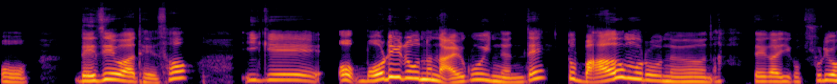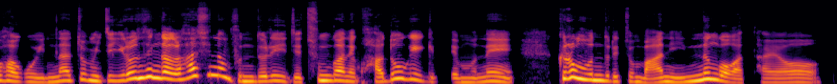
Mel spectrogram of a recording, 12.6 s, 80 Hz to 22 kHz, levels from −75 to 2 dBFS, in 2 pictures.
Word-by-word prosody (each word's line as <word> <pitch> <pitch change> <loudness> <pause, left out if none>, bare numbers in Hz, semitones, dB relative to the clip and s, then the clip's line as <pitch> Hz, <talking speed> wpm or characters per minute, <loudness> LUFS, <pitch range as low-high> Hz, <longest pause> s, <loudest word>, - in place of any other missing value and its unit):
어 165 -4 -4 0.4
내재화돼서 205 - +2 0.4
이게 230 -2 -3
어 230 0 +2
머리로는 260 - +3
알고 185 +11 0
있는데 190 - -2
또 285 - -2
마음으로는 185 - +2
'아 - - -12 0.3
내가 185 -1 -1
이거 175 0 -6
불효하고 210 -6 -1
있나?' 175 +7 -2
좀 225 0 -2
이제 200 +1 -6
이런 270 +9 +3
생각을 295 -7 +5
하시는 395 +1 +1
분들이 190 -3 -2
이제 165 -4 -6
중간에 215 +1 0
과도기기 235 - -2
때문에 155 +2 -3 0.3
그런 295 +1 +5
분들이 220 -7 +2
좀 180 -2 -8
많이 160 +4 -1
있는 215 +11 +3
것 190 -6 +2
같아요. 150 +2 -6
200 Hz, 360 characters per minute, -16 LUFS, 175-250 Hz, 0.4 s, 생각을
